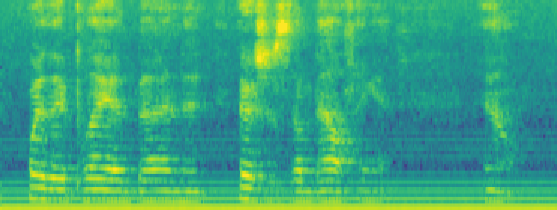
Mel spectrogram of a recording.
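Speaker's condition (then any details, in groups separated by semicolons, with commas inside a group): ALS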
